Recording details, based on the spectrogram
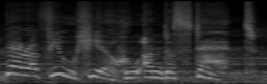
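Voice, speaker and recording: Aloof scholarly warrior spirit, game monologue, high female voice, unhurried and deliberate, music behind. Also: huge pitch swings, heavily acted. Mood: guarded, reflective. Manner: measured, reflective, deliberate storytelling. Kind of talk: scripted game character monologue.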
